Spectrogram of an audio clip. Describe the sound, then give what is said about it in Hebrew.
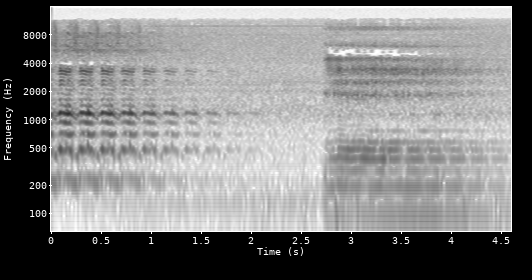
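Voices drenched in a heavy echo effect like a wedding hall: a warbling, wavering tone for a couple of seconds, a brief dip, then a louder sustained, ringing drone that hangs in the air. “הד חתולות? למה שומעים אותנו הד חתולות?”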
